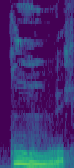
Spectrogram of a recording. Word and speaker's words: court: Court. Final T not pronounced. Court. Remember, when you combine this O and U together, you get the sound OU.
